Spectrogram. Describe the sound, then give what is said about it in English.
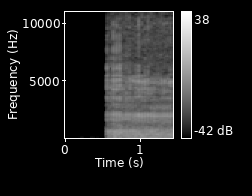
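A voice imitates a playing card flapping against a bicycle wheel's spokes. After silence it starts abruptly as a fast, loud, raspy rattling buzz that stays even to the end. “I'm riding my bike and I put a card on the wheel. So the card was making a noise on the wheel.”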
